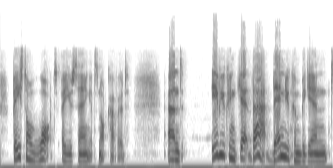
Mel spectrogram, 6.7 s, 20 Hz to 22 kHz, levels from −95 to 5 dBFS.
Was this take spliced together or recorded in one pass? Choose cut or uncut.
uncut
